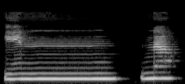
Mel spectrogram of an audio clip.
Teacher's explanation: Noon will get sifa of gunna. This gunna is akmal, so keep the sound in your nose for a longer time.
